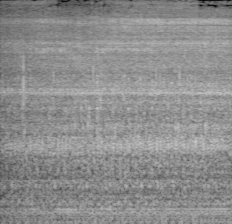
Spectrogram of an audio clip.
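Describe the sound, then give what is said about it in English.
A small boat motor idles steadily on Crusand Slough, a backwater of the lower Wisconsin River near the village of Lone Rock, a continuous low rumbling hum with a faint rhythmic chug that holds even throughout, with no voices. “head out on Crusand in a small boat.”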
